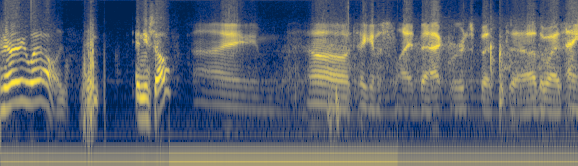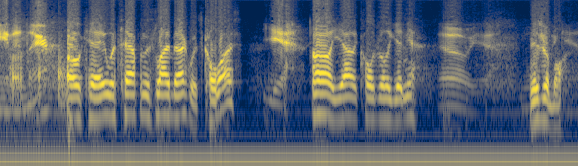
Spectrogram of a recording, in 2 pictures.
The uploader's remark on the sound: FOX News Radio. This podcast episode includes 16 different phone calls, made over a period of almost 3 months.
